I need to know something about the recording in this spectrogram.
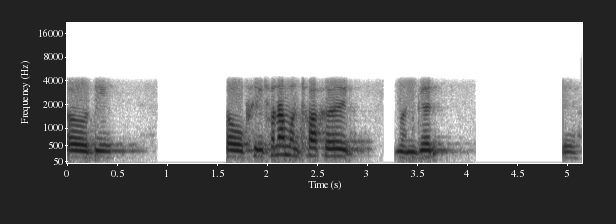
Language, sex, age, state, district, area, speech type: Bodo, female, 60+, Assam, Kokrajhar, rural, conversation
